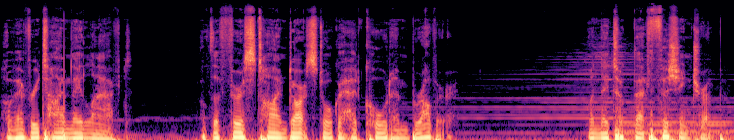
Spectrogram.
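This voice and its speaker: A man giving a dramatic scripted narration in a solemn, measured way. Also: deep voice, a little mellow.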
